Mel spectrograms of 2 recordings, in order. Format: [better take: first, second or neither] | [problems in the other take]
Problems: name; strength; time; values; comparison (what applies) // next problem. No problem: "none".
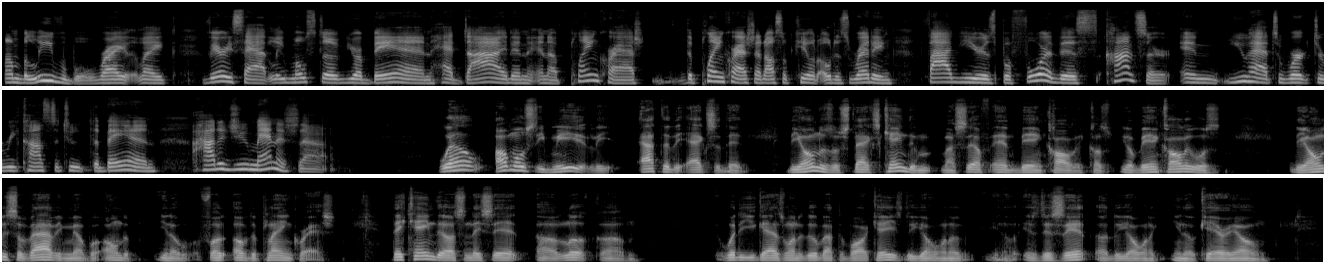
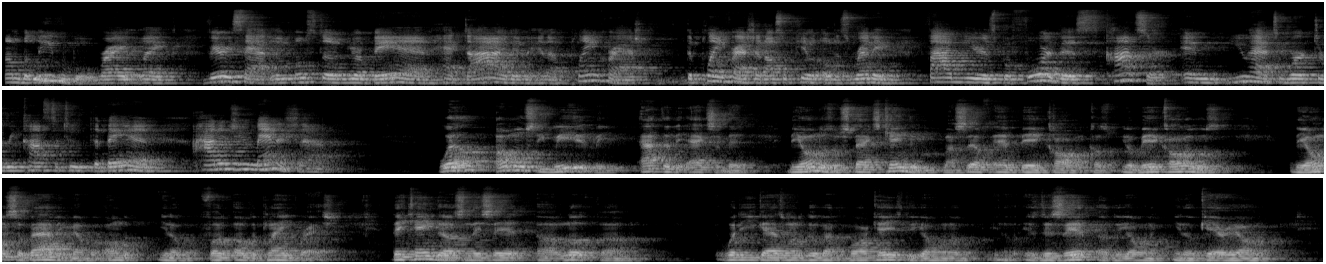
first | room echo; noticeable; dies away in 0.9 s // off-mic speech; somewhat distant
